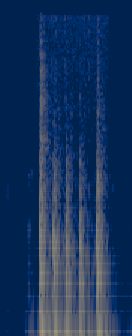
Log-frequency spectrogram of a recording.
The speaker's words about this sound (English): We'd all be just rolling up, getting out the car and just baseball bats in hand, knocking on the door.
